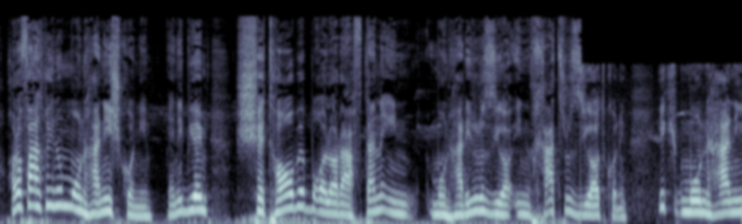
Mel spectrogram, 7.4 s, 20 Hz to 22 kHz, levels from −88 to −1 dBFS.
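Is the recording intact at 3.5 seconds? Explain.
Yes, the speech at 3.5 seconds is intact, with no audible fault at that moment.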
